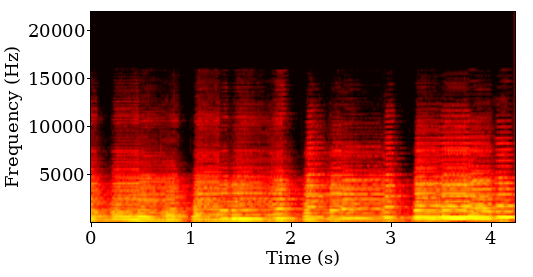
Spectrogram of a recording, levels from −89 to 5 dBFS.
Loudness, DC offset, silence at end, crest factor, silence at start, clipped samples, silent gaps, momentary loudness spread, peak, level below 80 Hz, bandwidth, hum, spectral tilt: -21 LUFS; under 0.1%; 0 s; 16 dB; 0 s; under 0.1%; none; 7 LU; -6 dBFS; -62 dBFS; 14.5 kHz; none; -3.5 dB/octave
